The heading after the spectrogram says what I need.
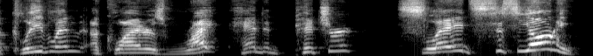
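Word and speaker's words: Cecconi: acquires right-handed pitcher Slade cision I think that's how you say it right is it Sone or cision how would you say that Glenn H oh Chone Chone okay and a I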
